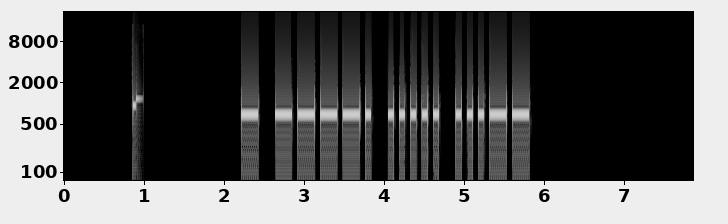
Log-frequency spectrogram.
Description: Morse code, heard as a keyed tone, about 17 wpm, 700 Hz. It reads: T953
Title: Numbers - Contest Style - 4-Digit 17wpm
